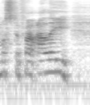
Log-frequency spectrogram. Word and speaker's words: Mustafa Ali: What a match that was with Mustafa Ali.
